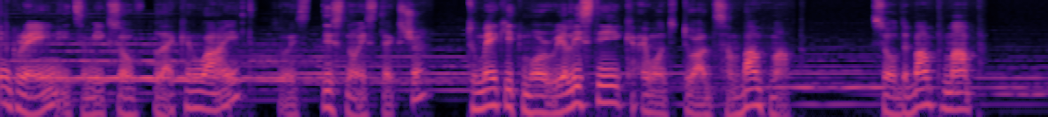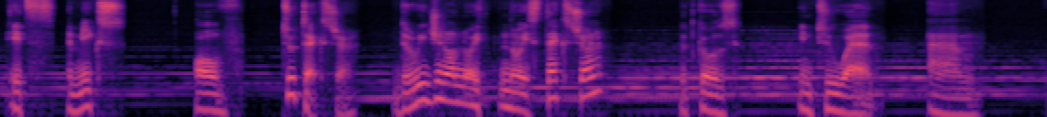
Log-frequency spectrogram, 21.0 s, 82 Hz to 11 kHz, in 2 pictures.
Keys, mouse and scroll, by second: 1.2 middle click, 2.6 middle click, 4.5 click, 8.5 middle click, 10.3 middle click, 12.5 click, 19.3 click.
